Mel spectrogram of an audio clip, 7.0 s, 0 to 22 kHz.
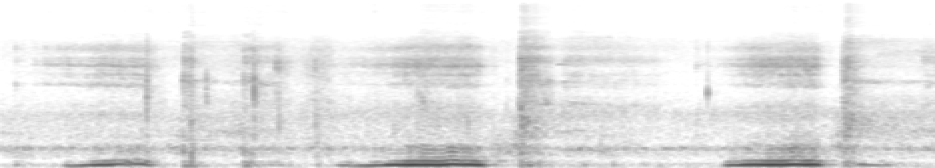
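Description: Deep, rumbling low-pitched snores on each inhalation, about 24 a minute, with quieter snuffling between them in a small room.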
